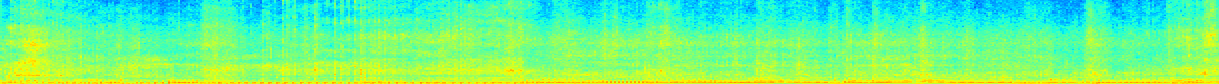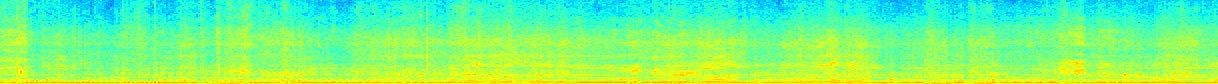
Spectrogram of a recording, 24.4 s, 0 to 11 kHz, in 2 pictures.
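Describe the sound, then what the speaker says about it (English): A 2-stroke motorcycle engine drones loudly and steadily while riding, its buzzing note rising and falling with throttle over wind rush, heard from the saddle behind another 2-stroke bike. "it's nice riding behind a 2-stroke"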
